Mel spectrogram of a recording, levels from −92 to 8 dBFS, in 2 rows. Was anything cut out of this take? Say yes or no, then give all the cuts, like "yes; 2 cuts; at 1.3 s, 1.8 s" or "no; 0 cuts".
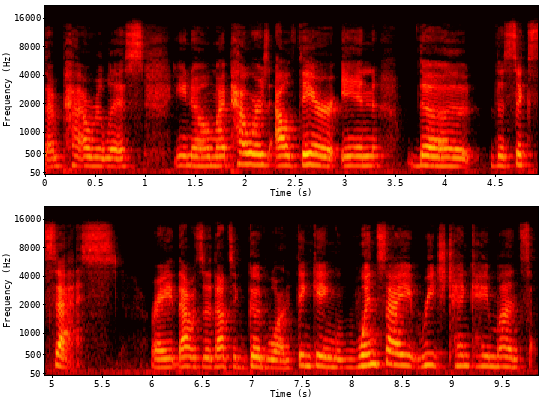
no; 0 cuts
